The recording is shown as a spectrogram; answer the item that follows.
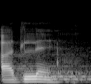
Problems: background sounds at intervals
